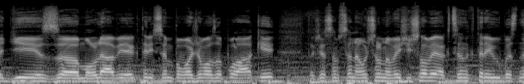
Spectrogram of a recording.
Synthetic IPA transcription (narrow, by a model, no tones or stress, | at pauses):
ɪɟɪzmo̞ldaːvɪjɛkt̪ɛɾiːsɛmpovaʒovalzapolaːkɪt̪aɡʒɛsɛmsɛnaut͡ʃɪlnovɛjʒɪʃlovɛjʔakt͡sɛnt̪kt̪ɛɾiːvuːbɛt͡sn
